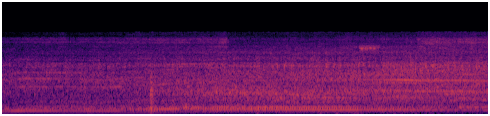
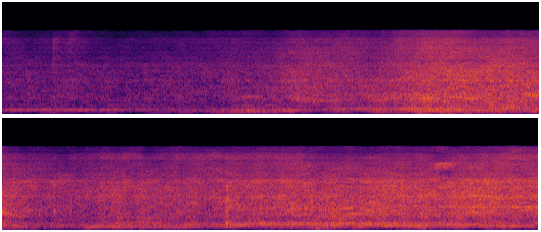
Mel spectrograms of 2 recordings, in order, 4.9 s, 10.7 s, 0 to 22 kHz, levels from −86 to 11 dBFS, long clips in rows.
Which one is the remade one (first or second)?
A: second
